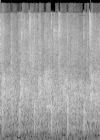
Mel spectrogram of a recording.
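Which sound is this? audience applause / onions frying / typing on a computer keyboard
audience applause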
